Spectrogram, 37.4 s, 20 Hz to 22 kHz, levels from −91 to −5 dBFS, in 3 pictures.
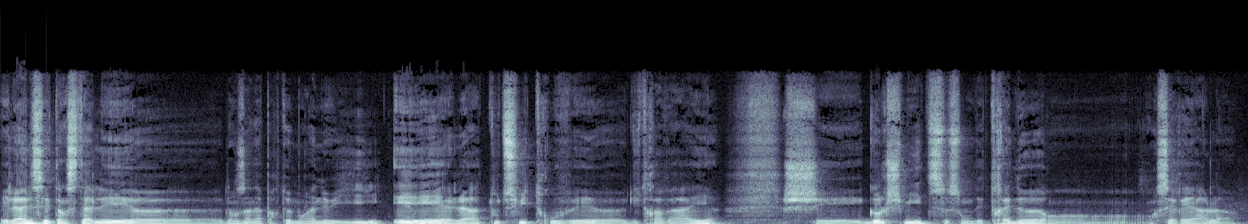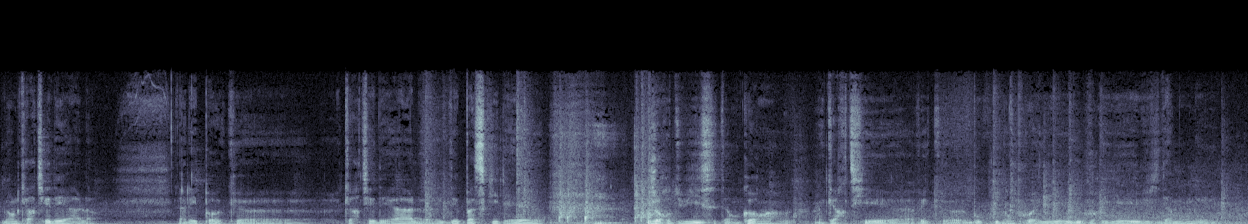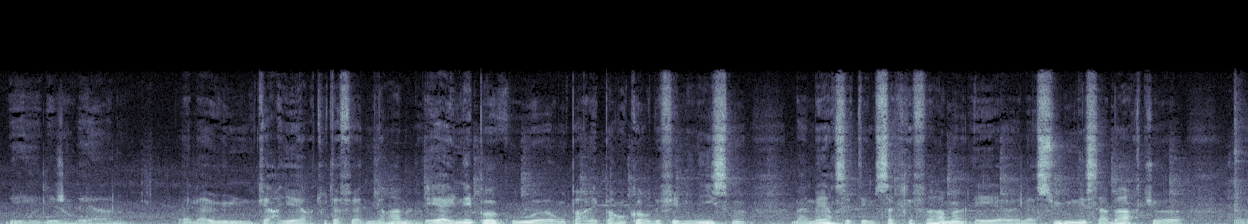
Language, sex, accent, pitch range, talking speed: French, male, French, 95-110 Hz, 165 wpm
